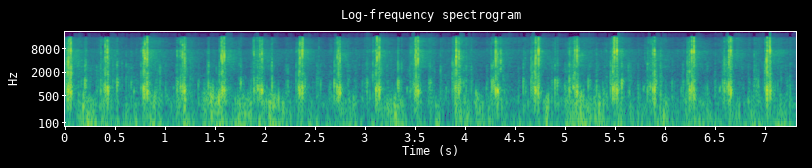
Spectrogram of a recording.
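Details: Clip-clop of Friesian horses and their foals on a road, fast repeated hoof strikes about two and a half per second, slightly uneven as several animals walk together.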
